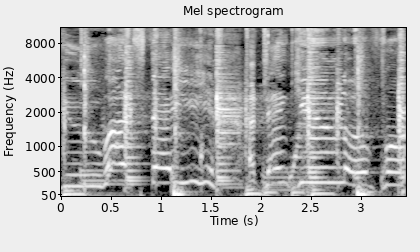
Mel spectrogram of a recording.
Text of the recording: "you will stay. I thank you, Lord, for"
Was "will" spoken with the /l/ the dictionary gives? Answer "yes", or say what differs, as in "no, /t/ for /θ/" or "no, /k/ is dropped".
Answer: no, /n/ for /l/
